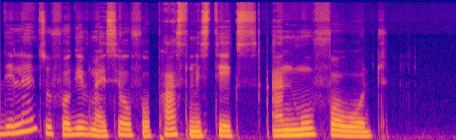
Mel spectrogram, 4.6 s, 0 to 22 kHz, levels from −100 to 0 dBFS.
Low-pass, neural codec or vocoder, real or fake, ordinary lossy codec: none; none; real; none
